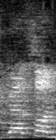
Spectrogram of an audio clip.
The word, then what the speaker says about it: garçon: Now the garçon, now you have this sign under, okay, and it's always pronounced as garçon.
